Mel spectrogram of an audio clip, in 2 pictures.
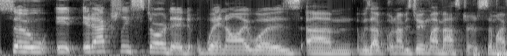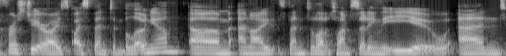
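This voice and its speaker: Speaking in an American accent, a woman uses a very deep, low pitch and lively intonation. She moves at a moderate pace with hardly any pauses, over noticeable background noise. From United States. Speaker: infrastructure project leader. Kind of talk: interview. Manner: halting.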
